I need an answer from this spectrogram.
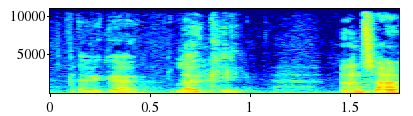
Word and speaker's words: Loki: Well, he's Welsh, so maybe that's. I think he says Loki, Okay. like that in his deep gravitas, sincere way. Yeah, there you go, Loki.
